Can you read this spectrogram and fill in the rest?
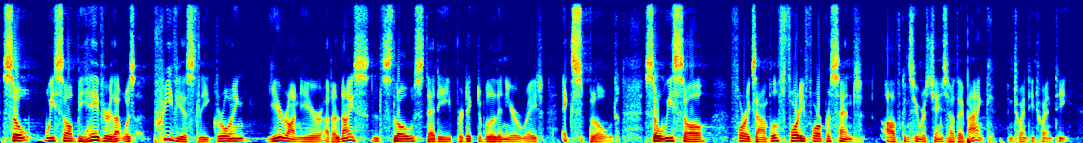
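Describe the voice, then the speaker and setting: A middle-aged man with a Cork Irish accent, giving a joking, conversational conference keynote at a quick clip. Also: mid-range voice, darkish tone. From Ireland. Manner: fast-talking, joking, conversational. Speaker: keynote speaker. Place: conference stage.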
